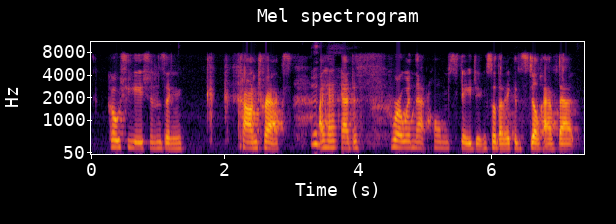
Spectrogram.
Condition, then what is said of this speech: Stuttering. It's, I do stutter on it.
